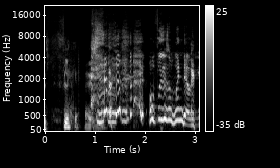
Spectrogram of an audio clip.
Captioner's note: both laugh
